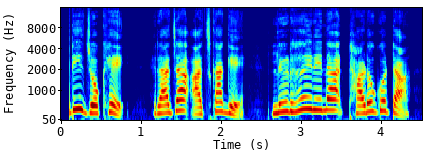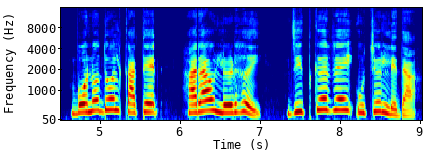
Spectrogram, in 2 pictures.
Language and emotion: Santali, neutral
